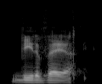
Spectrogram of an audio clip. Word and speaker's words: Vita Vea: How am I supposed to pronounce it? – Vita Vea.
